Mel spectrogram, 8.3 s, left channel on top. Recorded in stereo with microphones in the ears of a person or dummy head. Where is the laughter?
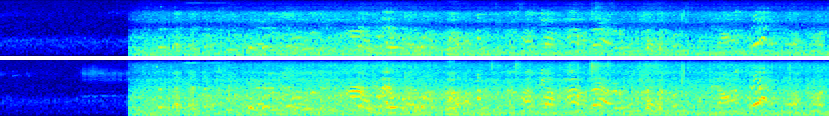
65° right (ahead or behind), 0.8 m.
